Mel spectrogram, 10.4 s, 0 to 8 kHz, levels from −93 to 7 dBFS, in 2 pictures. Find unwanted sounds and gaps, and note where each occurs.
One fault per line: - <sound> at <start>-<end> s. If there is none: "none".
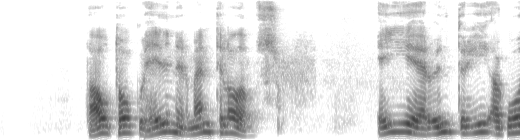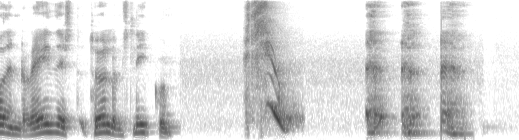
- sneeze at 7.6-8.3 s
- throat clearing at 8.8-9.9 s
